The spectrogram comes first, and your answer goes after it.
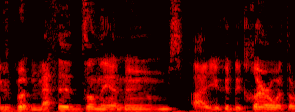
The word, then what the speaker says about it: enum: Some people pronounce them enums. I like enums because it's short for enumerated type.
